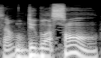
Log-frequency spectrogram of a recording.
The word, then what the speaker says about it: Dubuisson: Dubuisson.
